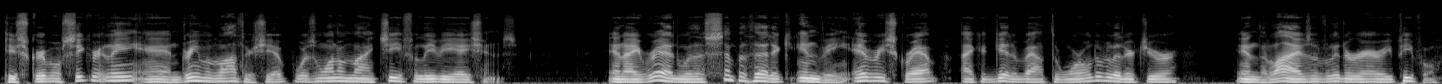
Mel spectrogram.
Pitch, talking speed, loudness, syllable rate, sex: 135 Hz, 150 wpm, -15 LUFS, 4.9 syllables/s, male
